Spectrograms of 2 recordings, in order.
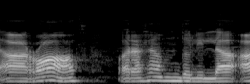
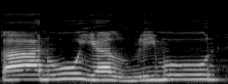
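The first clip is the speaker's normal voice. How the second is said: slow, louder, melodic tilawat; Quran recitation; 3 semitones higher, 4 dB louder, much slower than usual. Acted. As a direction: recite the verses slowly, chanting. (तिलावत के अंदाज़ में पढ़ना)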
